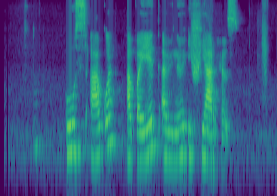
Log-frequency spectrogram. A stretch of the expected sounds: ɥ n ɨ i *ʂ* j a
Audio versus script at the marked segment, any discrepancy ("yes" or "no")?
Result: no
